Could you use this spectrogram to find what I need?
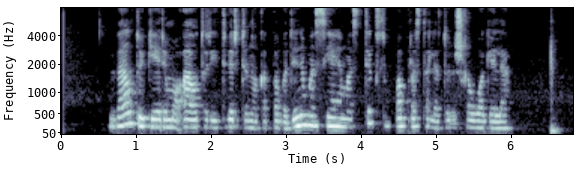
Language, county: Lithuanian, Kaunas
